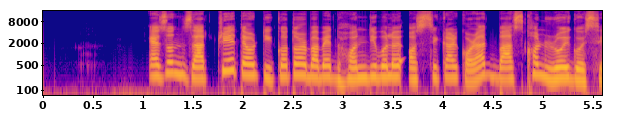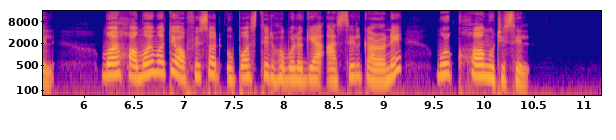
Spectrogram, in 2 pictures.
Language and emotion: Assamese, angry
